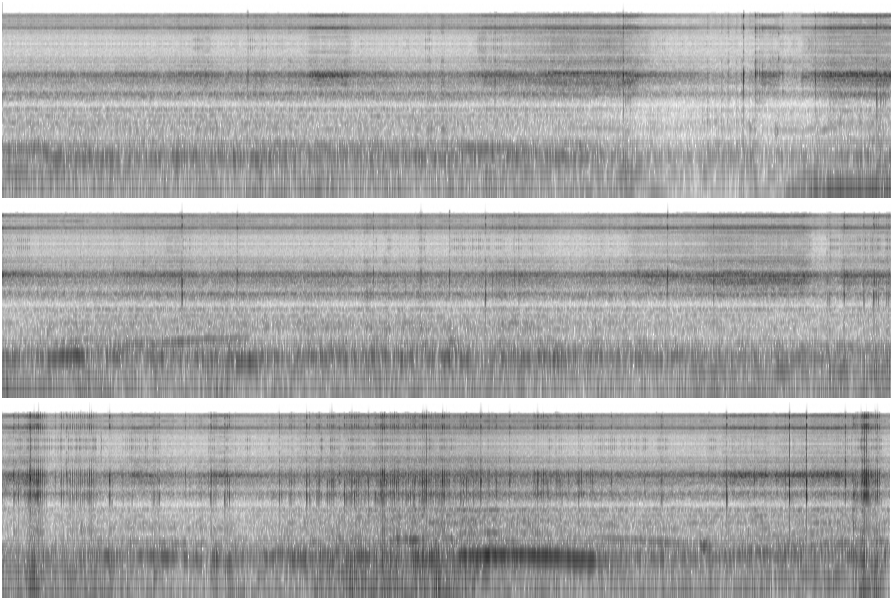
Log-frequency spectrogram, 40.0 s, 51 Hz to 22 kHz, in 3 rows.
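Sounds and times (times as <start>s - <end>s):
vehicle engine and road rumble: 0.0s - 39.9s
small clicks and knocks: 25.6s - 39.9s.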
